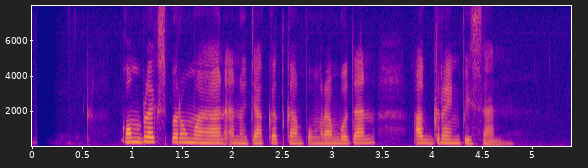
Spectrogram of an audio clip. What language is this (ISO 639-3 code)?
sun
